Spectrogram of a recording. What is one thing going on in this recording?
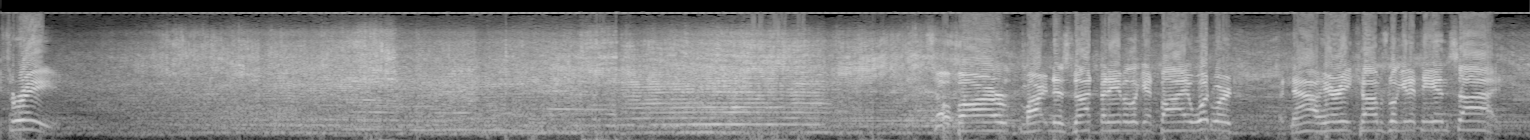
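Many racing car engines roar and rev together, outdoors.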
